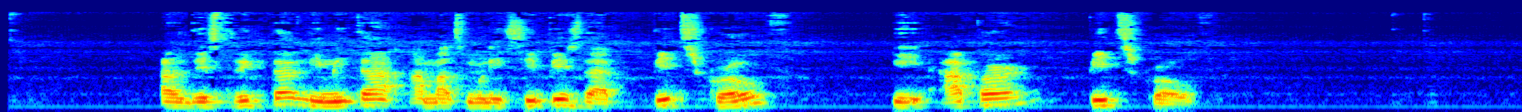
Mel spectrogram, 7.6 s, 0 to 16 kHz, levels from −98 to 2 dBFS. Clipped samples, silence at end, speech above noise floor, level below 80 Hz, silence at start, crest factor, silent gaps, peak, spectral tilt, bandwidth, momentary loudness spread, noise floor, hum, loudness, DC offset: under 0.1%; 1.65 s; 51 dB; -68 dBFS; 0.8 s; 16 dB; none; -6 dBFS; -5.5 dB/octave; 11.5 kHz; 8 LU; -70 dBFS; none; -21 LUFS; under 0.1%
